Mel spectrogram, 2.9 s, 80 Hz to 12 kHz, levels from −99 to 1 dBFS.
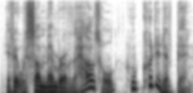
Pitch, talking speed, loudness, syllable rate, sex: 125 Hz, 270 wpm, -16 LUFS, 6.3 syllables/s, male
